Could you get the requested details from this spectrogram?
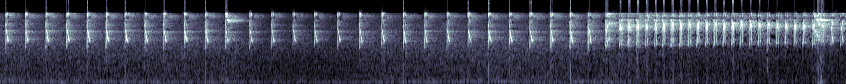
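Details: Continuous 'batuk' (cough) calling from a lovebird: evenly spaced high chips about twice a second, growing louder and faster into a rapid rattle after six seconds.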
